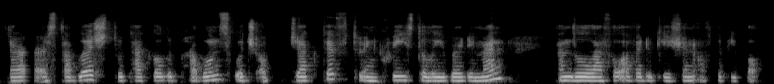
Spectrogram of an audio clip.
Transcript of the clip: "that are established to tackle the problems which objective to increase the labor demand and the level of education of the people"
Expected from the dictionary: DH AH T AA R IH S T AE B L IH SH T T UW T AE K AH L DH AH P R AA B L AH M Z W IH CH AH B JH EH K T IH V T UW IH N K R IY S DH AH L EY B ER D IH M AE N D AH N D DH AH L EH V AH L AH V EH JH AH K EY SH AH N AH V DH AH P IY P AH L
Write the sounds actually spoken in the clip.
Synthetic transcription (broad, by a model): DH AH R AA R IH S T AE B L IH SH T T UW T AE K AH L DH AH P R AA B L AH M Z W IH CH AH B JH EH K T IH V T UW IH N K R IY S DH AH L EY B ER D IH M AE N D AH N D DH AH L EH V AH L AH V EH JH AH K EY SH AH N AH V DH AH P IY P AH L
